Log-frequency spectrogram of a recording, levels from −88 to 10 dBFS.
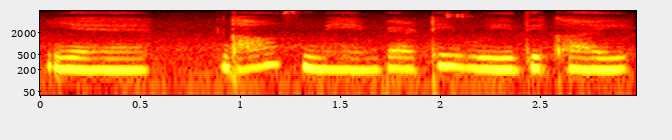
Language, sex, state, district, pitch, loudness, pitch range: Hindi, male, Himachal Pradesh, Shimla, 215 Hz, -15 LUFS, 205-230 Hz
